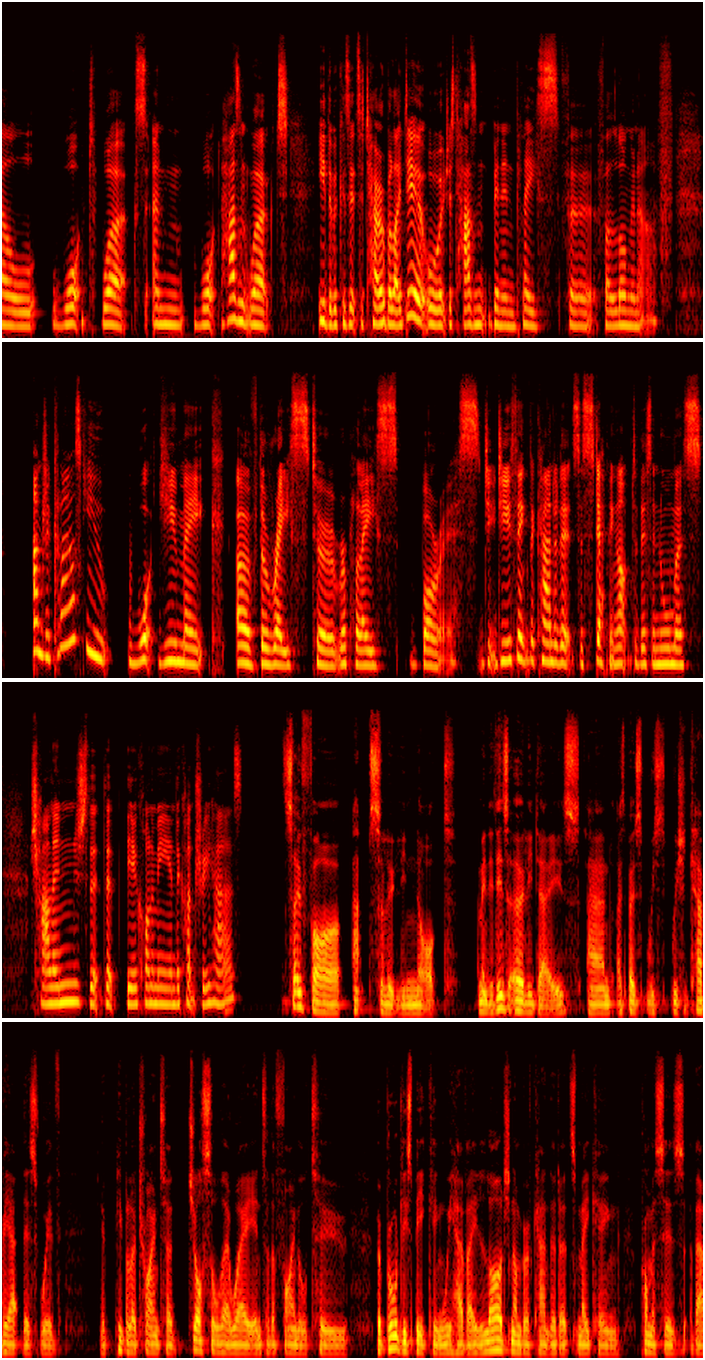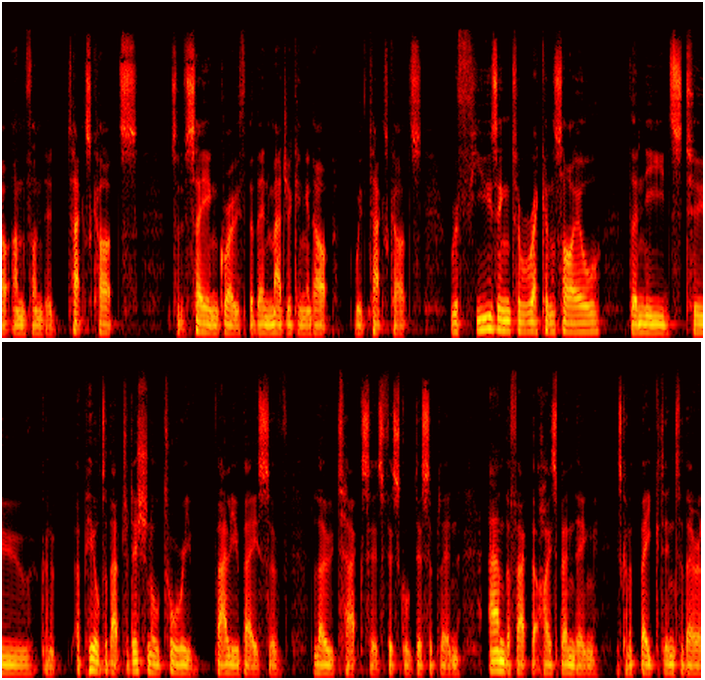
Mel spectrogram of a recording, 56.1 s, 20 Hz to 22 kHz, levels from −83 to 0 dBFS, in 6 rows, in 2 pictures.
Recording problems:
abrupt cut into speech; at the start and the end

